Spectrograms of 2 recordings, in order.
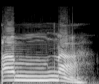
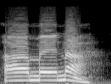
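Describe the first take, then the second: First: The m runs straight into n with no vowel. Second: A short e vowel is voiced after the m. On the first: The speaker calls it wrong. "bukan amna" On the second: The speaker calls it right. "Jadi disebutkan e-nya, e pendek"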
